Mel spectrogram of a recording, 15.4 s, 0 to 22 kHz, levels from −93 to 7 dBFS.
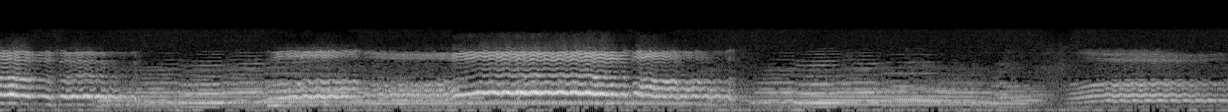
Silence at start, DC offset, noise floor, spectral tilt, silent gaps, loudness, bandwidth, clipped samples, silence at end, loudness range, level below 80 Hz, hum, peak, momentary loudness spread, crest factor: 0 s; under 0.1%; -38 dBFS; -6.5 dB/octave; none; -18 LUFS; 4.7 kHz; under 0.1%; 0 s; 15 LU; -48 dBFS; none; -2 dBFS; 19 LU; 16 dB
